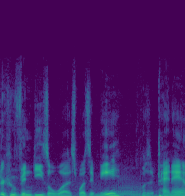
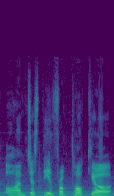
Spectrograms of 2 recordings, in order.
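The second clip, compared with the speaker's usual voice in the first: higher, hammed-up Japanese accent; mock Japanese accent, pitched up; exaggerated Japanese accent; 7 semitones higher than usual. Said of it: "talks in an exaggerated Japanese accent".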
